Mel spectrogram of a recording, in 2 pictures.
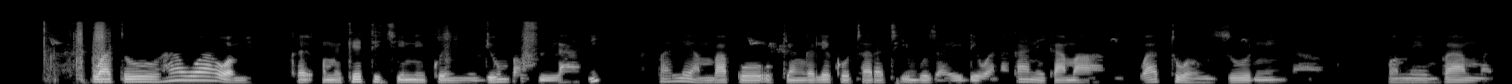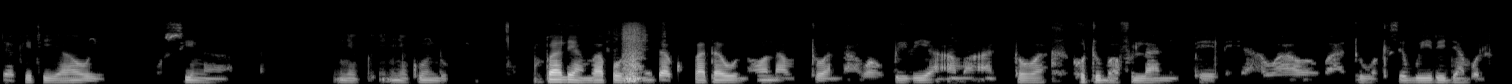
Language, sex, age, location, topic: Swahili, female, 36-49, Nakuru, government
